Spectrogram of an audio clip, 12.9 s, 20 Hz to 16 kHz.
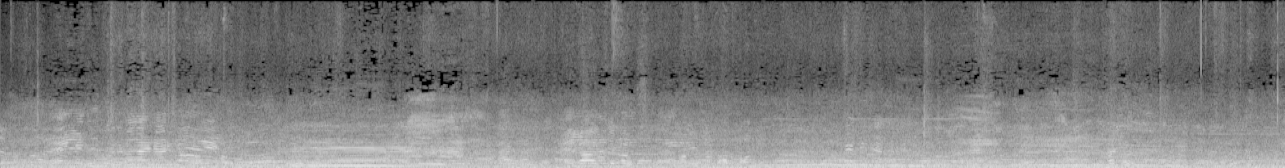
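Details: Friesian and crossbred bull calves at Raniganj cattle market in Dinajpur, Bangladesh, on 16 October 2025. Several drawn-out, harmonic moos rise and fall over steady market chatter, with voices bargaining and traffic noise throughout.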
